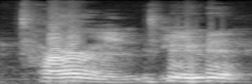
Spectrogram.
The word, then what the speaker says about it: turret: Turret? You add an N in it sometimes. You've always had a pet peeve about that.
